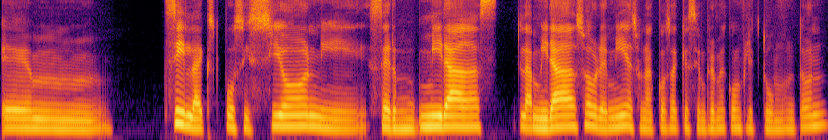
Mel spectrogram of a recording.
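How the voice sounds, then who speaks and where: A woman's fairly low, dark, mellow voice with fairly even intonation at a very slow pace, in a very clean recording with a silent background. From Colombia, Cartagena (Caribbean coast), partly raised in Venezuela. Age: 30s. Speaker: actress and screenwriter. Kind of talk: interview. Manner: hesitant, many fillers.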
